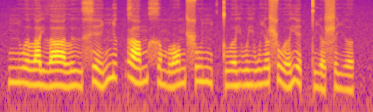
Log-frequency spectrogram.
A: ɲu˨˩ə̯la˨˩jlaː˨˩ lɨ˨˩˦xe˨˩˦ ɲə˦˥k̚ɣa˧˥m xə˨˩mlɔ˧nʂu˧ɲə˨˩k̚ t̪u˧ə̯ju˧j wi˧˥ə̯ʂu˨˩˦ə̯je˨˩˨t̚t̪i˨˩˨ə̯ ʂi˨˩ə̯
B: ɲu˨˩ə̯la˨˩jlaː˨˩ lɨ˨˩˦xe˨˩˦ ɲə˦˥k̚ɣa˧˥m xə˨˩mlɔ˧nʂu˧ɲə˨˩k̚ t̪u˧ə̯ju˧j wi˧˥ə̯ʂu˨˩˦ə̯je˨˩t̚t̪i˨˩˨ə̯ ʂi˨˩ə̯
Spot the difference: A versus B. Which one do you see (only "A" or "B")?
B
